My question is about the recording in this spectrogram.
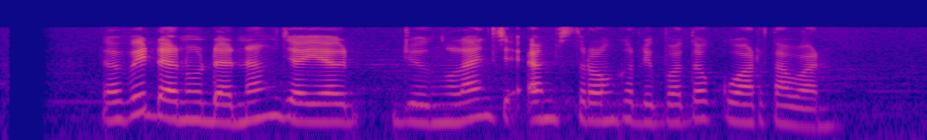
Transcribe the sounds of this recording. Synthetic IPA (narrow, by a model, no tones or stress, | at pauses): d̥afit̪̚danudanaŋd͡ʒajad͡ʒɨŋlaɲt͡ʃɛmst̪ɾɔŋkɨrdipɔt̪ɔkuwart̪awan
